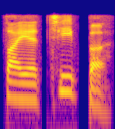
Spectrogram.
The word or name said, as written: thiotepa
